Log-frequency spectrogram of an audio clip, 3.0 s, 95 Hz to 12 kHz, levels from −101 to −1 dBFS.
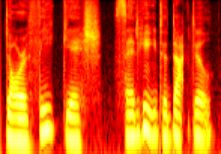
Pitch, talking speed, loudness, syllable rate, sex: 165 Hz, 120 wpm, -17 LUFS, 3.6 syllables/s, female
